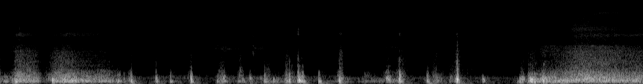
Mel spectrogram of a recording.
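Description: Long painted nails and fingertips rub and press over a pair of soft, solid, flesh-coloured silicone dummy ears on a binaural microphone, possibly dusted with baby powder, in a massage motion. Muffled, low-heavy rubbing opens and closes the clip, and in between comes a quick run of short, soft, thumping presses and taps.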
